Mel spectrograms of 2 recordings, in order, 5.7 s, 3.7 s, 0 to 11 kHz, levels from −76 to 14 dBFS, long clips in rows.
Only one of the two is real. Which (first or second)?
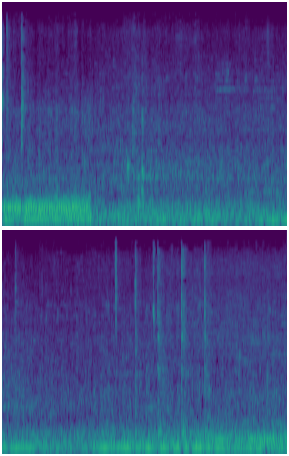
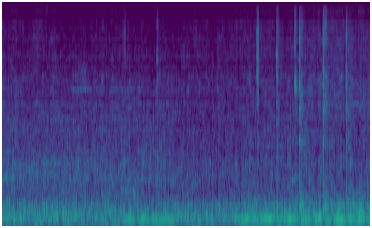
first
